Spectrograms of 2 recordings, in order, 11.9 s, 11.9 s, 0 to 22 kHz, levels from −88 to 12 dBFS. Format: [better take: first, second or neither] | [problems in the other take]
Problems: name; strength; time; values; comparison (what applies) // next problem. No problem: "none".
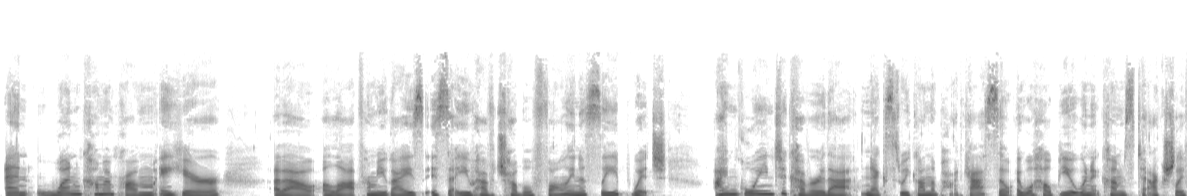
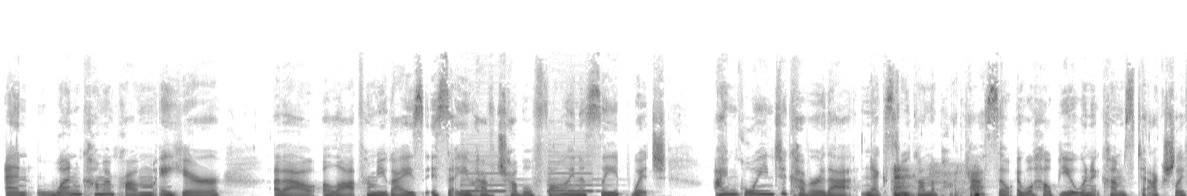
first | alarm; noticeable; from 4.5 to 6 s; peak 7 dB below the speech // phone ringing; loud; at 9 s; peak 6 dB above the speech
